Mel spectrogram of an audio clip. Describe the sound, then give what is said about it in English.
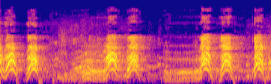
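A person sitting at a gate with a book held up to their face imitates a dog, giving a rapid series of about eight loud yapping barks in quick bursts with short pauses, some with a slight growly undertone. “I love to read, contrary to popular belief, and I keep it up to my face, and I bark like a dog, and then I look around like I don't know where the noise came from.”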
